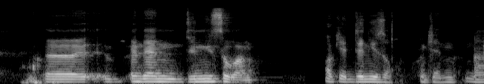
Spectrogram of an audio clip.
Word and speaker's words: Denisovan: Anyway, but just for Jesus, how do you pronounce that? Denisovan in Russia. I always forget that. From what I read, it's just Denisovan. Denisovan.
